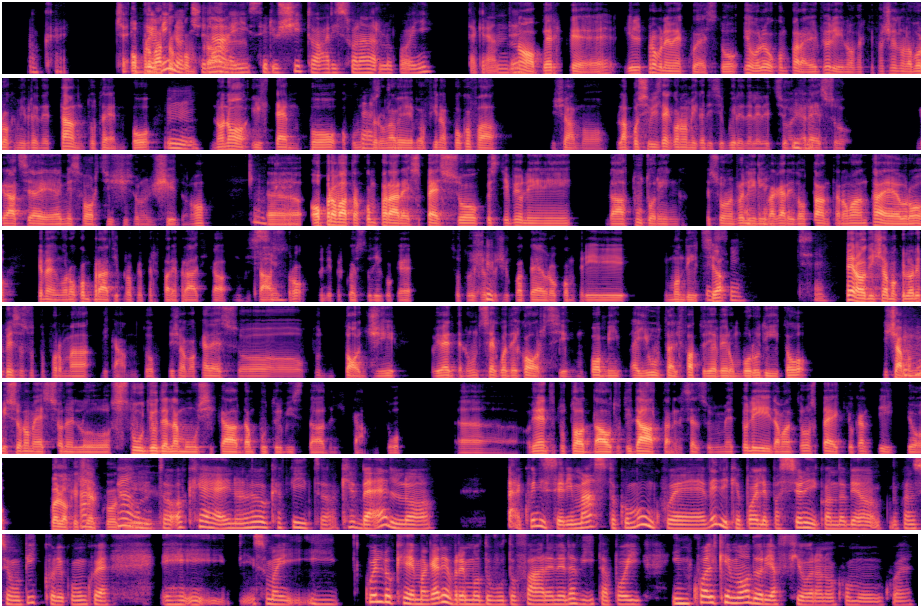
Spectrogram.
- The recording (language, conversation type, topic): Italian, podcast, Che ruolo ha la curiosità nella tua crescita personale?
- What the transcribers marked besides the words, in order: "cioè" said as "ceh"; tapping; in English: "tutoring"; chuckle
